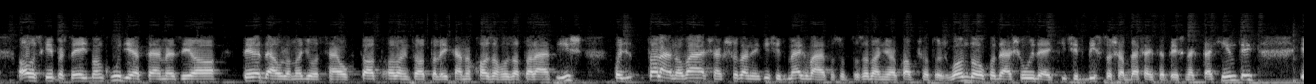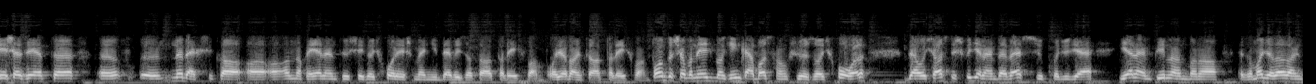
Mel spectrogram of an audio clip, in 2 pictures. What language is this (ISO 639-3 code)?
hun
